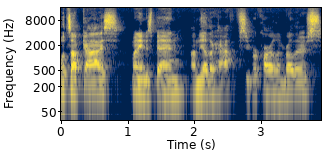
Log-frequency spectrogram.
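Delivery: mock low-energy delivery. Told to lower his energy, Ben gets into character with mock low-energy delivery. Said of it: "Still lower energy, Ben".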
